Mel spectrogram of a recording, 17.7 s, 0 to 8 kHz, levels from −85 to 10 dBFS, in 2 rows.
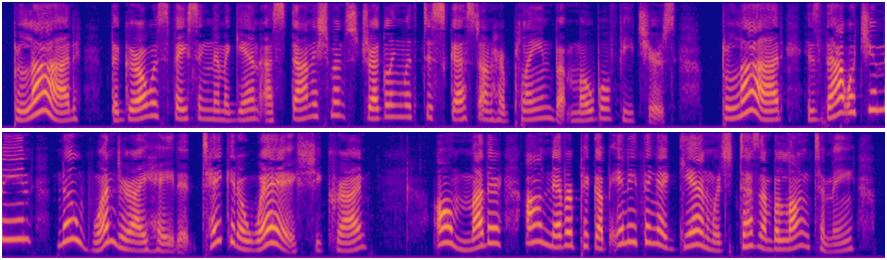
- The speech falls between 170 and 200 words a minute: No, average, 155 wpm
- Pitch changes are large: Yes, wide, 7.9 semitones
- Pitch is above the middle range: Yes, high, 245 Hz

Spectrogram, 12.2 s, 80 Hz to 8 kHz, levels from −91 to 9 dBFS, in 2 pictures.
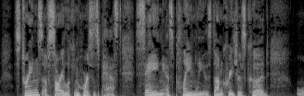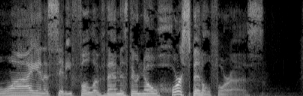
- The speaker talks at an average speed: No, slow, 130 wpm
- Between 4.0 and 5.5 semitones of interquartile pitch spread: Yes, average, 4.8 semitones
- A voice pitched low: No, medium, 145 Hz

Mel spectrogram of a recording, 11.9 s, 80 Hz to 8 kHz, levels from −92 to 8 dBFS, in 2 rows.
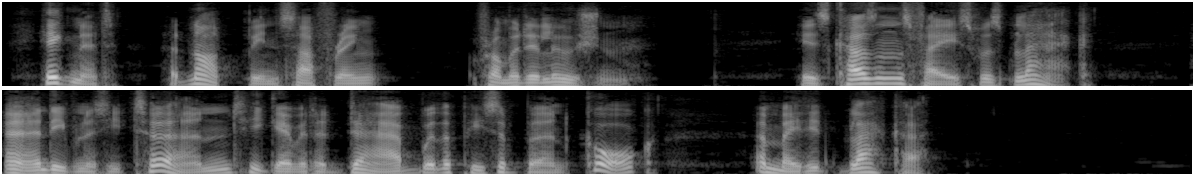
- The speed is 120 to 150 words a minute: No, average, 165 wpm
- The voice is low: Yes, low, 105 Hz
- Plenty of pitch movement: Yes, wide, 6.9 semitones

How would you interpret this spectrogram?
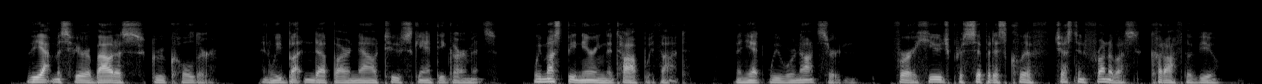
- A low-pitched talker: Yes, very low, 95 Hz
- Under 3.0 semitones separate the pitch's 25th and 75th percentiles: Yes, narrow, 2.5 semitones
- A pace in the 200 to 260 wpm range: Yes, fast, 205 wpm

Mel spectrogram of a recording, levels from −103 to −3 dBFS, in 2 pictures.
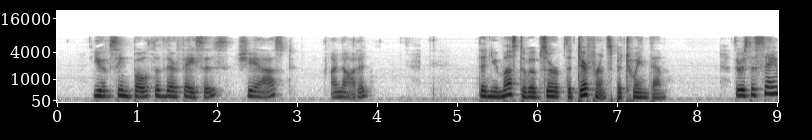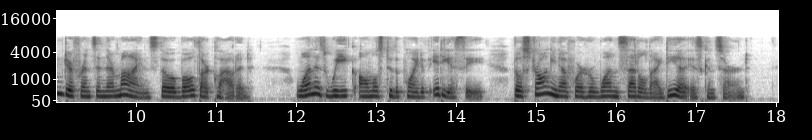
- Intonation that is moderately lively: Yes, average, 3.2 semitones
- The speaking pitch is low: No, medium, 185 Hz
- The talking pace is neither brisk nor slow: Yes, average, 170 wpm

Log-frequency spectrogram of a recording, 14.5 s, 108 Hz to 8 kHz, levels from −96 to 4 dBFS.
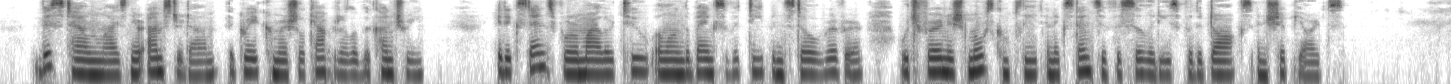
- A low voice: No, medium, 185 Hz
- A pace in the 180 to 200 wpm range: No, average, 170 wpm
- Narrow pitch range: Yes, narrow, 2.0 semitones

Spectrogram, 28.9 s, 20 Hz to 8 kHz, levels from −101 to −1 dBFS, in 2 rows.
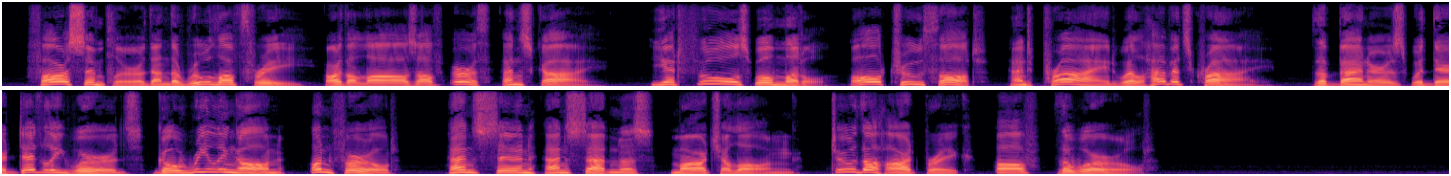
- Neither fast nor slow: No, slow, 100 wpm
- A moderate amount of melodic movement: No, wide, 7.0 semitones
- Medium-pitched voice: Yes, medium, 175 Hz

